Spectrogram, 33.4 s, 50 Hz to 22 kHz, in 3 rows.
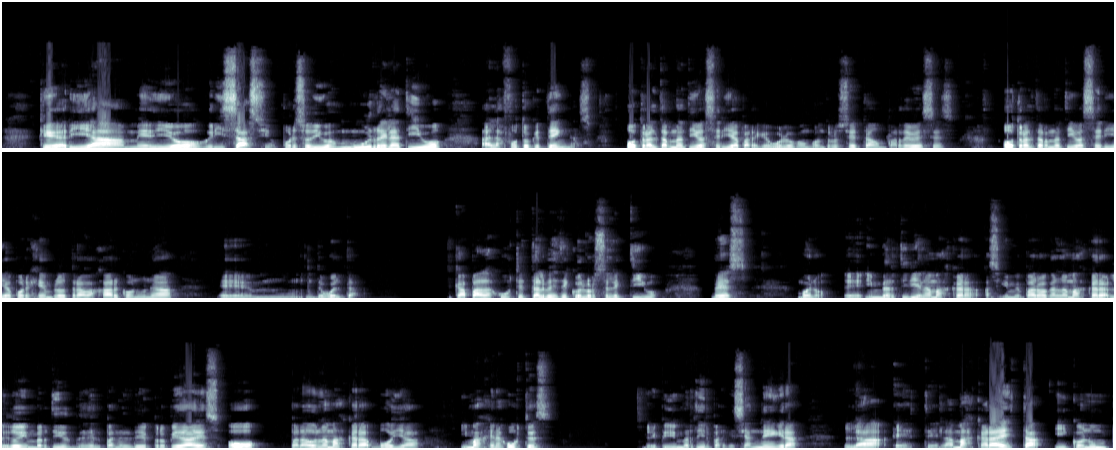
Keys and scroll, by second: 6.6 ctrl+z.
